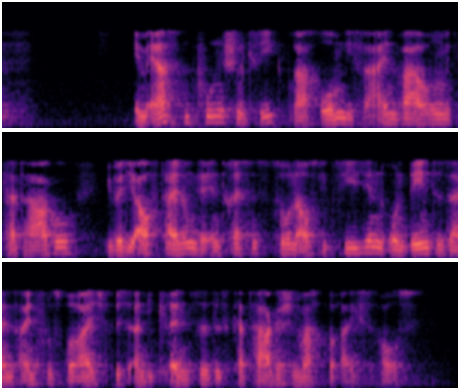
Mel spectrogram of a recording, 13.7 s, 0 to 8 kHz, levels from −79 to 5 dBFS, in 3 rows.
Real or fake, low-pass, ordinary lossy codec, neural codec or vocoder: fake; 7.2 kHz; AAC, 16 kbps; codec, 16 kHz, about 1 kbps, DyCAST, with the encoder's durations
